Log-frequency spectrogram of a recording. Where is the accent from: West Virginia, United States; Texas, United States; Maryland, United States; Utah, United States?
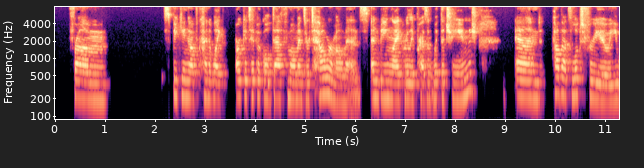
Utah, United States; I grew up in Utah and it's mountainous, but it's also very deserty.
